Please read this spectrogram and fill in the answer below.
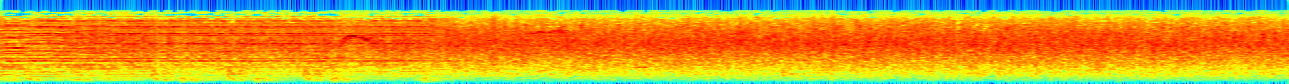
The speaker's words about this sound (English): Hoagie, I could even hear the applause.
